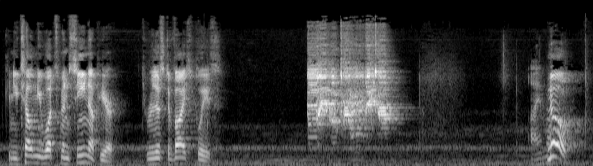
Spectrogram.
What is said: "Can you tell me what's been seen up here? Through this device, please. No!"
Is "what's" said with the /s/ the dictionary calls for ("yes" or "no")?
yes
